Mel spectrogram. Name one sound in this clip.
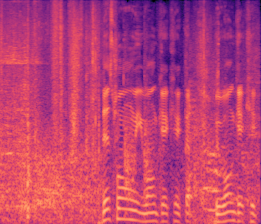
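A skateboard clacks on steps.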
